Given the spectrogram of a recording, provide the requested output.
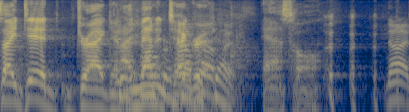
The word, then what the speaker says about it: Integra: yeah yeah Tom yes it should be Integra not uh yeah that's what I meant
